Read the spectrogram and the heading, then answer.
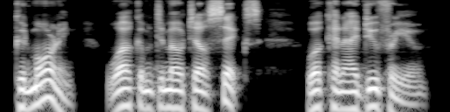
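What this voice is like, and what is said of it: Mississippi drawl, young woman's voice. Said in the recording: “said in a Mississippi drawl”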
